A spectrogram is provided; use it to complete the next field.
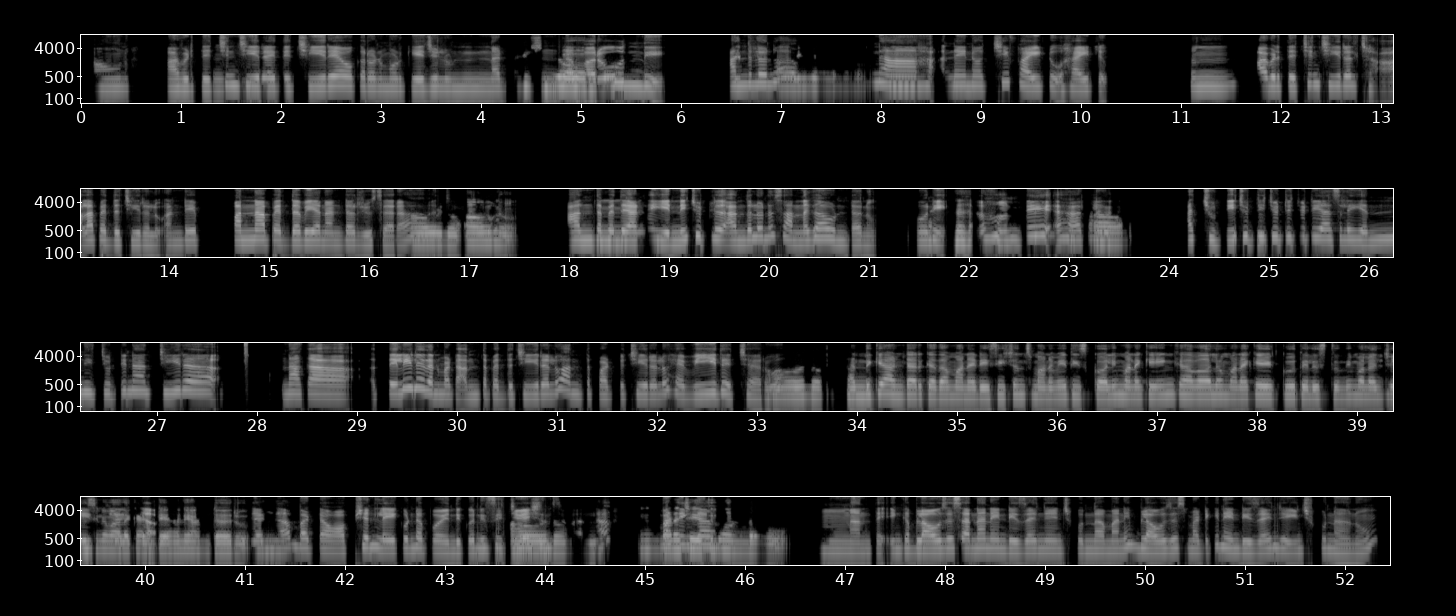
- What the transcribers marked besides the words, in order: laughing while speaking: "అయ్యో!"; in English: "ఫై టూ హైట్"; chuckle; giggle; tapping; lip smack; in English: "హెవీ"; in English: "డెసిషన్స్"; in English: "బట్"; in English: "ఆప్షన్"; in English: "సిట్యుయేషన్స్"; other noise; in English: "బట్"; in English: "బ్లౌజెస్"; in English: "డిజైన్"; other background noise; in English: "బ్లౌజెస్"; in English: "డిజైన్"
- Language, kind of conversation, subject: Telugu, podcast, వివాహ వేడుకల కోసం మీరు ఎలా సిద్ధమవుతారు?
